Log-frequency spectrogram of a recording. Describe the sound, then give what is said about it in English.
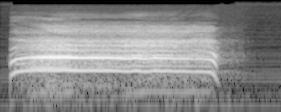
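A man lets out one loud, sustained scream at a steady pitch for about a second and a half, alone, before it cuts off abruptly into silence. “And it's as if I just exploded. And I screamed.”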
